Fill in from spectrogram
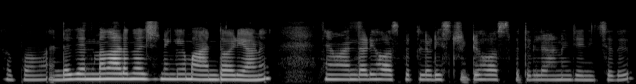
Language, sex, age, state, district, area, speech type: Malayalam, female, 45-60, Kerala, Wayanad, rural, spontaneous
